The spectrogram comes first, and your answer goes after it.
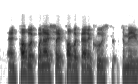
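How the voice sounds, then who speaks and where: A man at a very fast pace, with a Brooklyn accent. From New York City, Brooklyn. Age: 60s. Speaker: whistleblower. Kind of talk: interview. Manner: halting, many fillers and repeats.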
